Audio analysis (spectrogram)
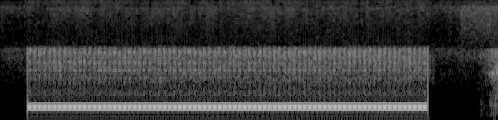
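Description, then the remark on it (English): A telephone ringback tone sounds once while a call is placed: a steady, clear electronic hum lasting about two seconds, then a brief silence and a faint rustle. “Just call him and check in and be like, hey, can we get together for drinks later or something?”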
